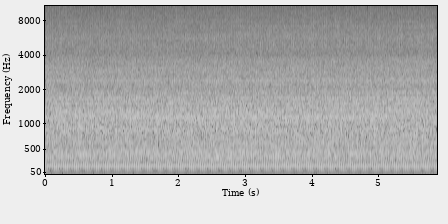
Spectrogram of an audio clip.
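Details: WEN TF1450X 14500W tri-fuel generator that used to lose spark and die after 20 seconds, after repair: steady constant engine hum with no surging or dying past 20 seconds; running normally.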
